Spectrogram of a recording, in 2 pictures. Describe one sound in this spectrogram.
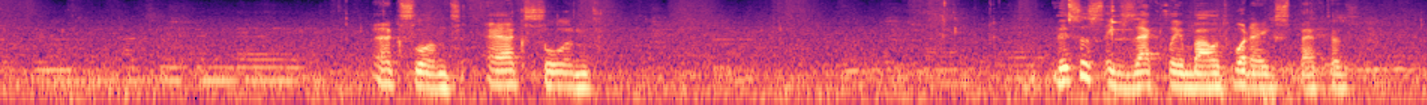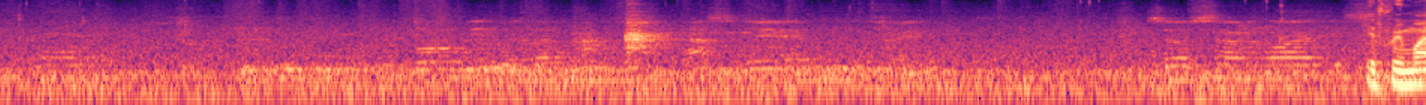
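A fork and knife scrape and clink against a ceramic bowl.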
